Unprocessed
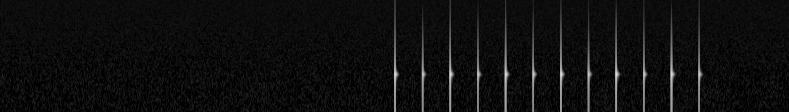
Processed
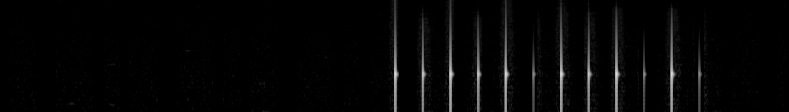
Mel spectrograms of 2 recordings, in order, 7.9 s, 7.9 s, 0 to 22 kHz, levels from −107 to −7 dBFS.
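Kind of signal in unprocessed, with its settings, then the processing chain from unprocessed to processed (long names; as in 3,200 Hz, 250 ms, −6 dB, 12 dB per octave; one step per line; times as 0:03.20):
click track 217 BPM, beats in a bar 2, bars 6, 1,440 Hz, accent 7.5 dB −9.5 dBFS
noise reduction from a noise print of the clip's start 9 dB
comb filter 6.7 ms, depth 45%
gate pattern ".xxx..xxxx.xx" 162 BPM −24 dB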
